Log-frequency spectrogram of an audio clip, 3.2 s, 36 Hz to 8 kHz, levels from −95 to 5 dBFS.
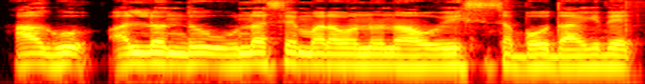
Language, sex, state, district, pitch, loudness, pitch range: Kannada, male, Karnataka, Koppal, 125 Hz, -16 LUFS, 120-130 Hz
